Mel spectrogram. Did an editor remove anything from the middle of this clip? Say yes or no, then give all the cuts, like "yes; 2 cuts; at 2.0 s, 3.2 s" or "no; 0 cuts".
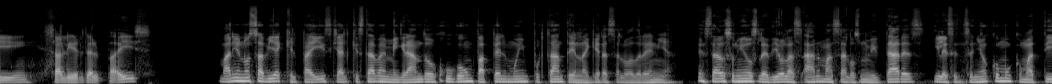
no; 0 cuts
